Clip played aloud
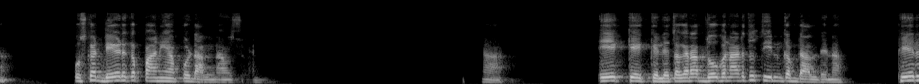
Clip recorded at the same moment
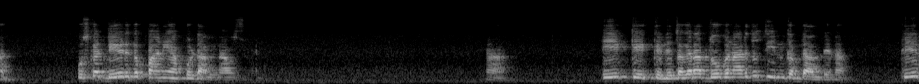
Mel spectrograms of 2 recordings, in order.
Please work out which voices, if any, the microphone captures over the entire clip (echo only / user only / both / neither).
echo only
